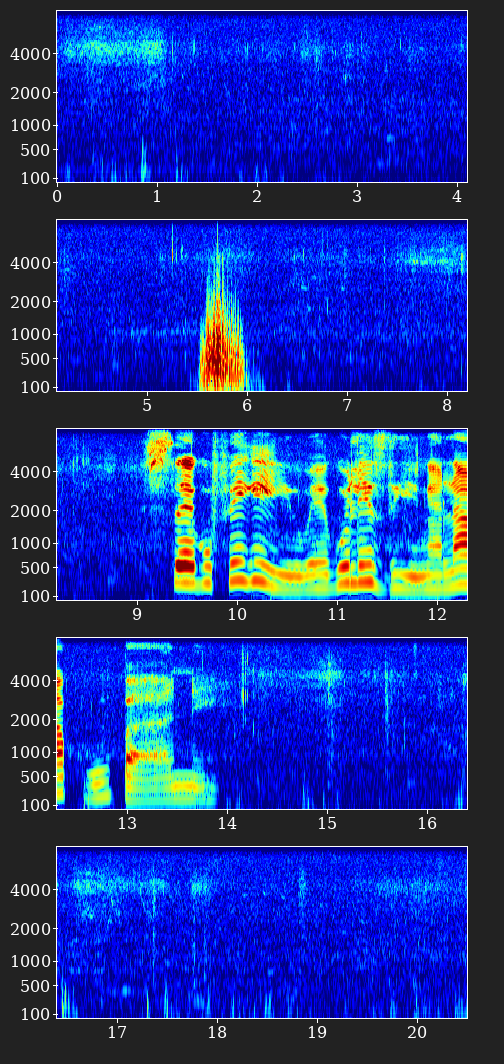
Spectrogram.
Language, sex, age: Swati, female, 21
